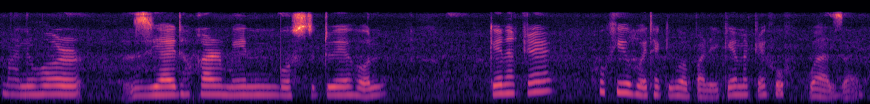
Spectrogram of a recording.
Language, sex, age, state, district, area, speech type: Assamese, female, 30-45, Assam, Darrang, rural, spontaneous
